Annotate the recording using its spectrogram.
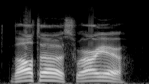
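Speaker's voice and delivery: very loud, booming hollering yell. Walking up the path, calling out to find Valtos, booming yell. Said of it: "booming voice yelling".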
